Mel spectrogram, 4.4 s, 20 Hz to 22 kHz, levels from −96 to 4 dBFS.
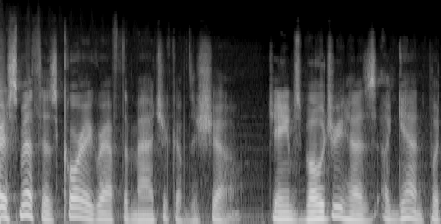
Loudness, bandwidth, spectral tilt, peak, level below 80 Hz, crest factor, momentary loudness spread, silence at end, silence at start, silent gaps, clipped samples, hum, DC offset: -19 LUFS; 12 kHz; -6 dB/octave; -4 dBFS; -46 dBFS; 14 dB; 10 LU; 0 s; 0 s; none; under 0.1%; none; under 0.1%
